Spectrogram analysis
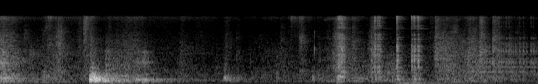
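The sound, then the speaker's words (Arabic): A chair is shifted into place and offered for someone to sit on, with a solid thump and scrape followed by a few lighter creaks and knocks. “هذا كرسي اخوان، تفضل.”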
